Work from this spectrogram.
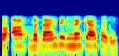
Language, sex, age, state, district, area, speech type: Urdu, female, 30-45, Delhi, East Delhi, urban, conversation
